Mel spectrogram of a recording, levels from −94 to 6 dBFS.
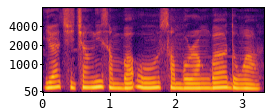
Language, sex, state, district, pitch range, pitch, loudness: Garo, female, Meghalaya, West Garo Hills, 160-180 Hz, 170 Hz, -10 LUFS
